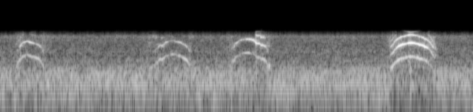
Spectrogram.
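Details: Newborn kittens giving four high, arched mews across six seconds, each rising then falling, the last one loudest and strongest, over a steady low mechanical hum.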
